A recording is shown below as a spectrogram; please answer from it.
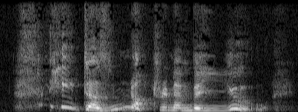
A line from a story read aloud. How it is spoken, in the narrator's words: she laughed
